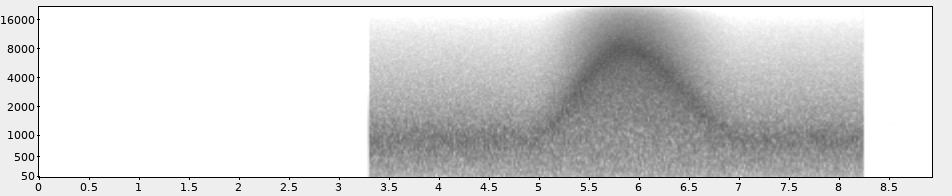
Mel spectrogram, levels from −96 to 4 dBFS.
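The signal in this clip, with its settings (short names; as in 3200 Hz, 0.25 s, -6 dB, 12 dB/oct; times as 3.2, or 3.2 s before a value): whoosh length 4.93 s, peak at 2.55, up 1.00 s, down 1.24 s, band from 910 Hz, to 7900 Hz, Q 2.4, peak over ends 20.5 dB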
